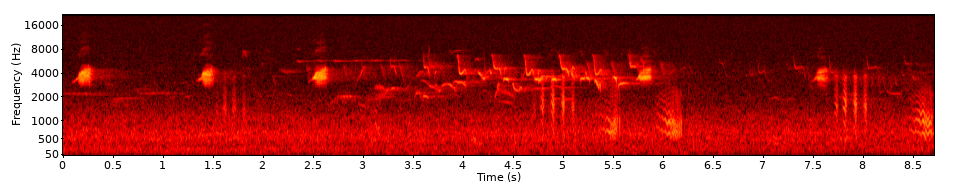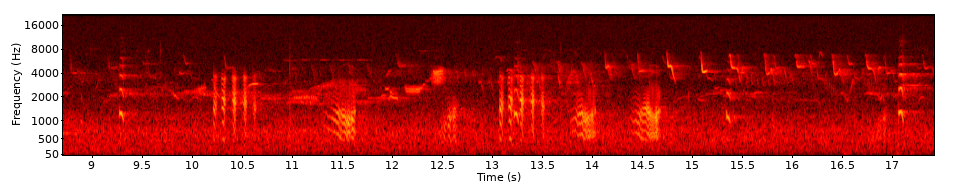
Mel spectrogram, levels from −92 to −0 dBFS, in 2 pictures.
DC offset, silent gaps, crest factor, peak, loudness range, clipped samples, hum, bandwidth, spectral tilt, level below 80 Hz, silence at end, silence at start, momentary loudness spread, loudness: under 0.1%; none; 22 dB; -20 dBFS; 7 LU; under 0.1%; none; over 20 kHz; -1 dB/octave; -78 dBFS; 0 s; 0 s; 18 LU; -39 LUFS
